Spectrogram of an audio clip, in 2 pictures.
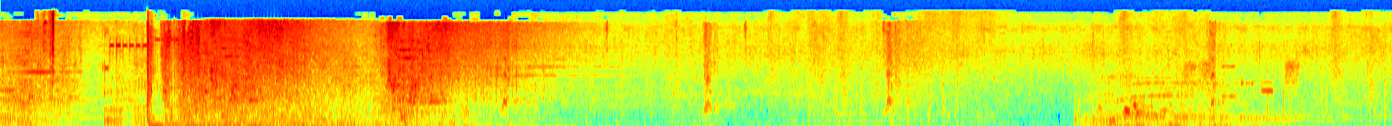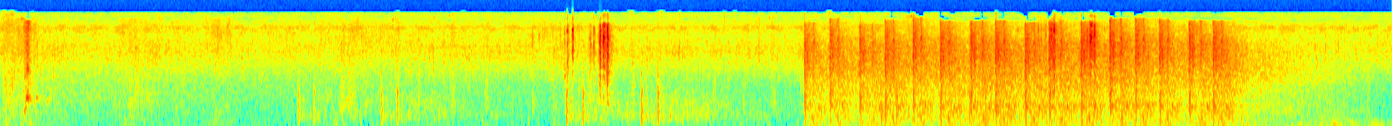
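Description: Building pieces snap into place with loud clattering thuds.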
